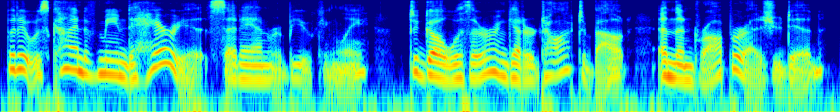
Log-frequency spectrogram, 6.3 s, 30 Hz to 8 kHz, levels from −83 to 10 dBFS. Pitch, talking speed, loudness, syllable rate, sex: 190 Hz, 255 wpm, -21 LUFS, 6.0 syllables/s, female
